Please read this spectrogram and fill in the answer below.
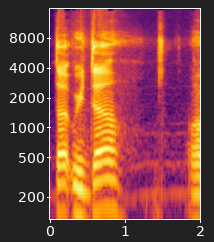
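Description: A person speaking in a Central Asian Turkic language for about a second, then a short pause carrying a faint steady low hum, with speech resuming near the end.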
